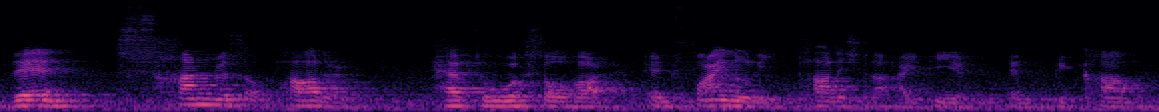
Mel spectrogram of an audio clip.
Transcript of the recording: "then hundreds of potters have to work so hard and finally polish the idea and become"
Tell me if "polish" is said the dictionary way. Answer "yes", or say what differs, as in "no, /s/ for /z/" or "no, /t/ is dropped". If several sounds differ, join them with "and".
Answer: no, /n/ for /l/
